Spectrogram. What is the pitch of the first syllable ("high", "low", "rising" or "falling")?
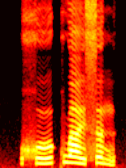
rising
